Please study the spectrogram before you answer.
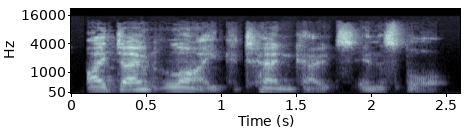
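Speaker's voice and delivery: ordinary talk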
